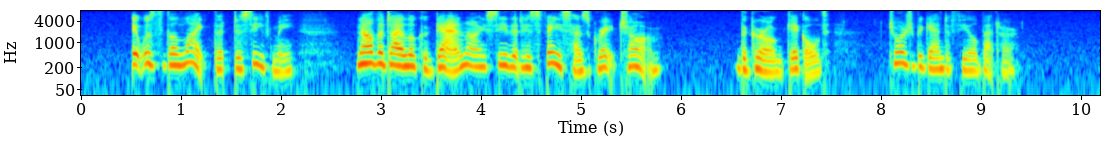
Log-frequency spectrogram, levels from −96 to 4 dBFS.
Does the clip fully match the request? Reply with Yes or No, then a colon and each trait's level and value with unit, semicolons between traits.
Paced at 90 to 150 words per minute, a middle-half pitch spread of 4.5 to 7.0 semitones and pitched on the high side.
No: average, 165 wpm; average, 4.9 semitones; high, 210 Hz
